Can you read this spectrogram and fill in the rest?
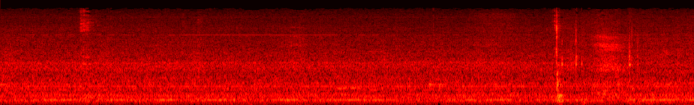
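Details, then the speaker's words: Peltier-cooled wine fridge after cleaning/makeshift repair, heatsink cooling fans running with front display board unplugged: faint, steady low fan hum with light tonal drone; fans normal, cooling top and bottom. "Yeah, it's running. Definitely getting cold, top and bottom."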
